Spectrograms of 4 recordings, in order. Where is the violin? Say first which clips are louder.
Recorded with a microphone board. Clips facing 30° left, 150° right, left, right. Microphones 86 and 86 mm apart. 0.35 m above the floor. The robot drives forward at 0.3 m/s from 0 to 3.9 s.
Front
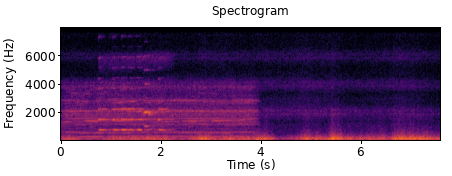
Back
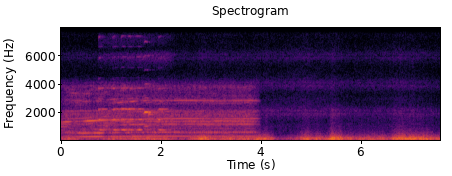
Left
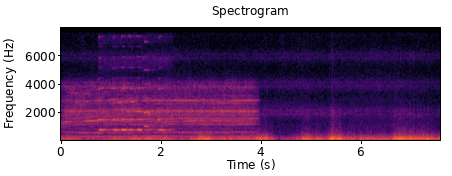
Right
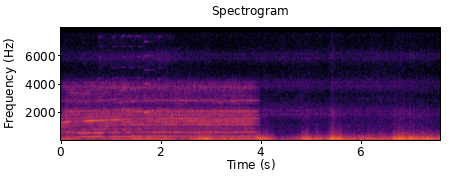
Back 1 dB, left 3 dB; 110° left; by 2.3 s 115° left.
